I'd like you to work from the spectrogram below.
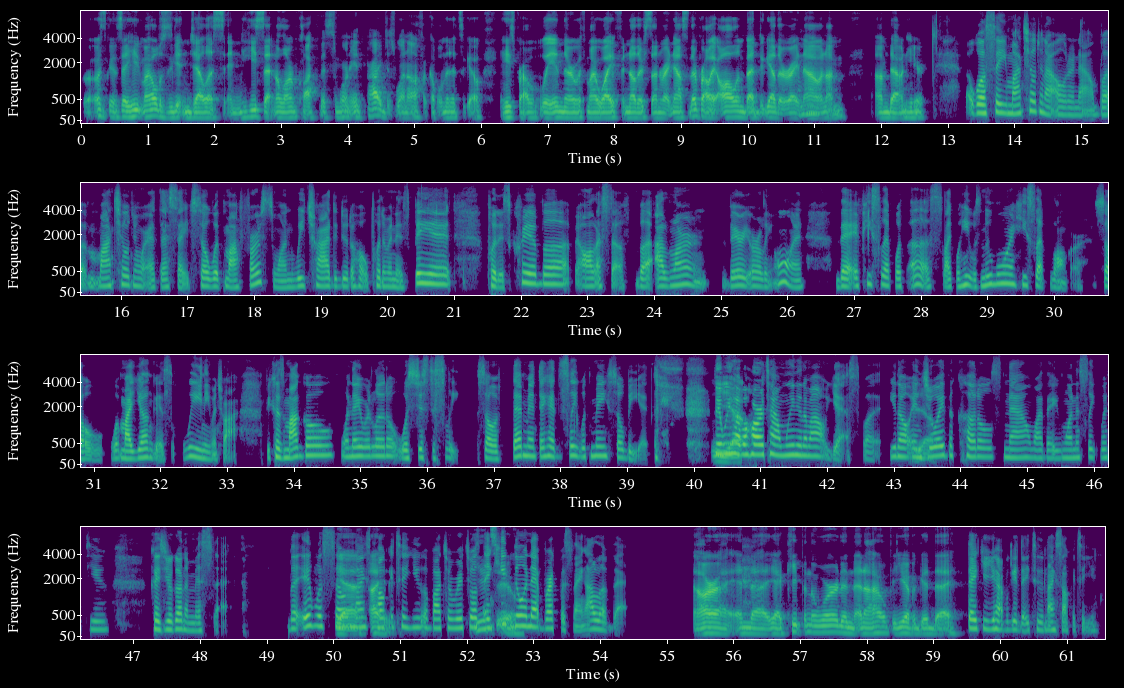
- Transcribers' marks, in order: chuckle
- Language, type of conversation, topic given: English, unstructured, Which small morning rituals brighten your day, and how did they become meaningful habits for you?
- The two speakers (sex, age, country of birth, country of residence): female, 55-59, United States, United States; male, 35-39, United States, United States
